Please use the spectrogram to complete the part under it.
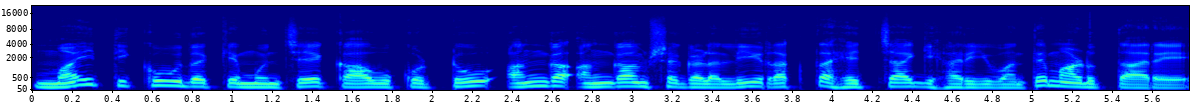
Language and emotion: Kannada, neutral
